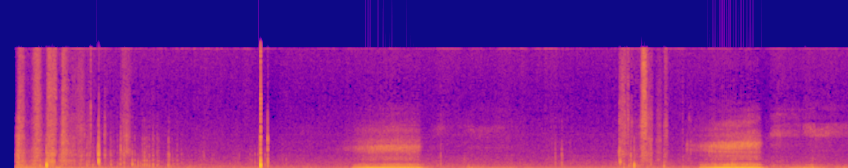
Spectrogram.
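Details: Vigo, a Rottweiler a little over one year old, snores while sleeping: two long, low rumbling snores about five seconds apart, each lasting roughly a second, with quiet breathing and faint rustling between them.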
